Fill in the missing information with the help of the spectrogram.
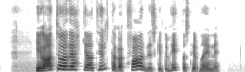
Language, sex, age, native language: Icelandic, female, 50-59, Icelandic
